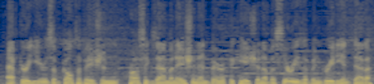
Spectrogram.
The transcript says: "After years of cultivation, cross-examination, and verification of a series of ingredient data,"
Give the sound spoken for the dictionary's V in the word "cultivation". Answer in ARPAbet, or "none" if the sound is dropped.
V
